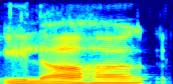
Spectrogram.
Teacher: لام پہ کھڑا زبر ہے، 1 الف کی مقدار کھینچیں گے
